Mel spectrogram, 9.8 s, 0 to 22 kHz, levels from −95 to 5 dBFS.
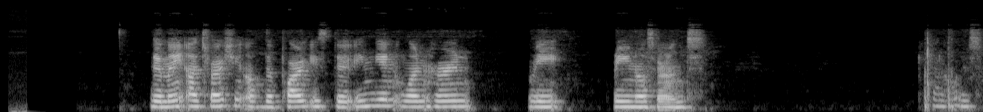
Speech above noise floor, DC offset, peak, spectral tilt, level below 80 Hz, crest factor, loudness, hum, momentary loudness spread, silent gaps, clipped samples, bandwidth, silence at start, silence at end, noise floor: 64 dB; under 0.1%; -6 dBFS; -6.5 dB/octave; -56 dBFS; 18 dB; -21 LUFS; none; 12 LU; 0.45-0.76 s; under 0.1%; 7.6 kHz; 0.1 s; 0.05 s; -84 dBFS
